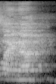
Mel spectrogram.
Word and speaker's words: Lena: No, you said right. It's Lena.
